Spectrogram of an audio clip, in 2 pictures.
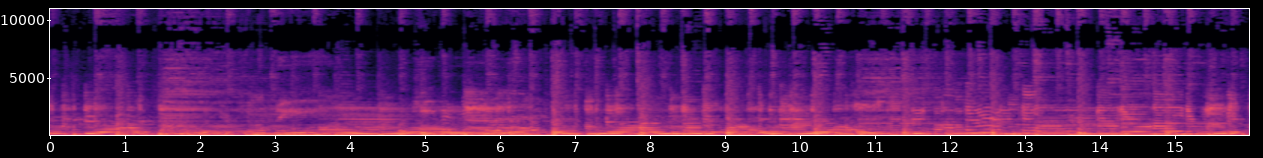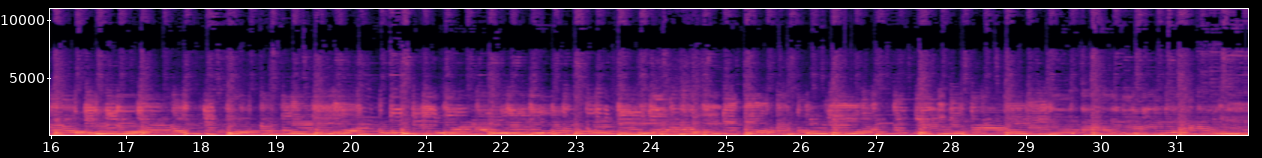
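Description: Live blues-country band playing an instrumental stretch of a song: Telecaster electric guitar, electric bass, drums and harmonica together over a steady beat.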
